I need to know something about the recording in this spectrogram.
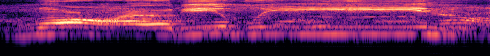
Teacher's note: الضاد فيها اطباق، فيها استعلاء، بس مكسوره، بيبان ايضا كسر، لكن بيبقى لانه الاول بناتي، علشان كده بقول لك عدم اتمام الكسر وعدم اظهار صفاتها، تحولها الى حرف اخر قد يكون الدال.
